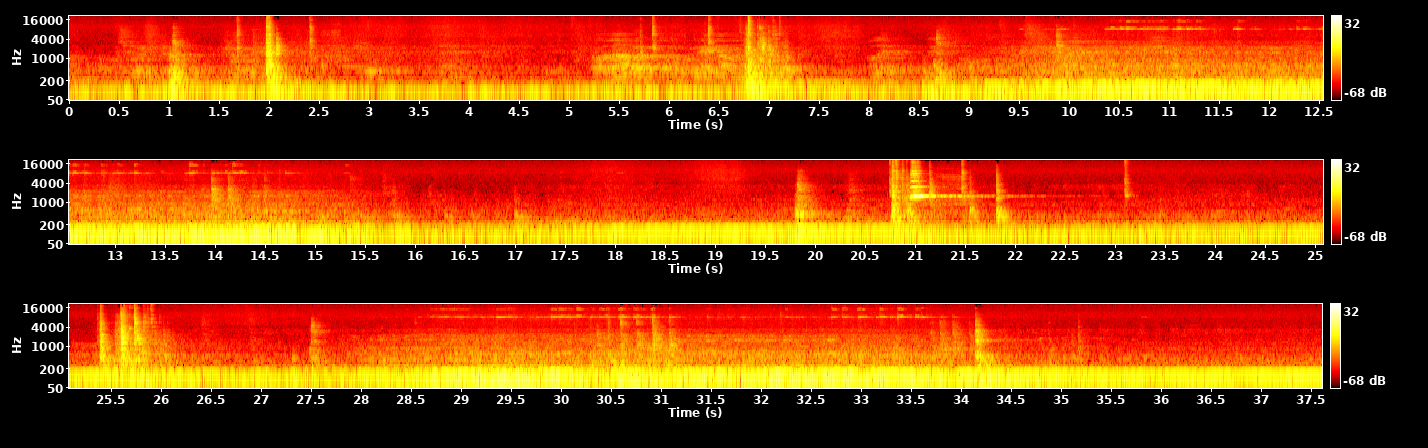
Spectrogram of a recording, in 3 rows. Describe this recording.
ride in the narrow elevator of an appartment house, (Sony PCM D50, DPA4060 binaural)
